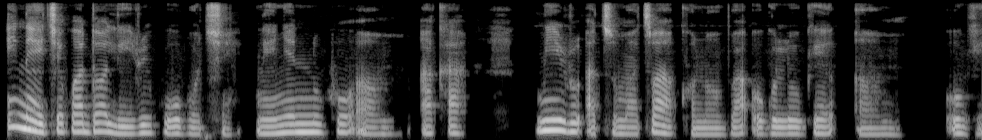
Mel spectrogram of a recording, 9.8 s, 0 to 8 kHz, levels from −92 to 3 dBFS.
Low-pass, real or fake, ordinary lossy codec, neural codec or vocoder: 7.2 kHz; real; none; none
